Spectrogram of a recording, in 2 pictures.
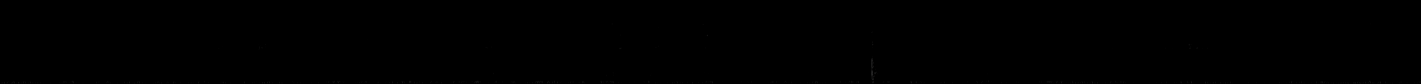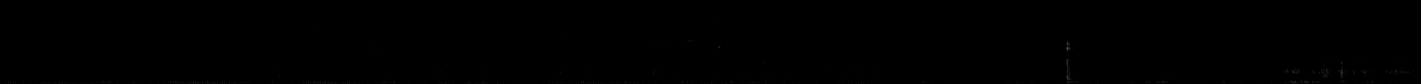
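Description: A brush swishes and rustles through hair, close by.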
